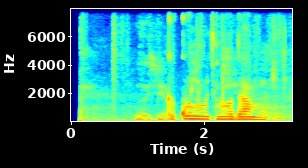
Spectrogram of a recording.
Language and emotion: Russian, neutral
